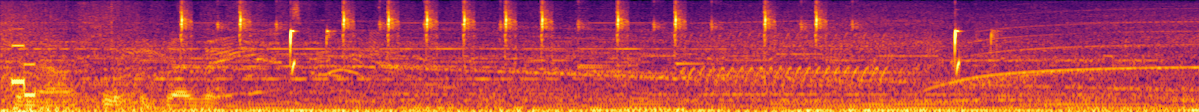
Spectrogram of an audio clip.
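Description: A mobile phone clicks and beeps as its menu is scrolled.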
